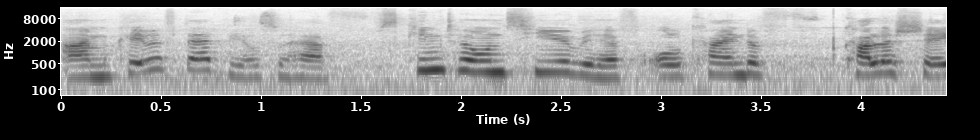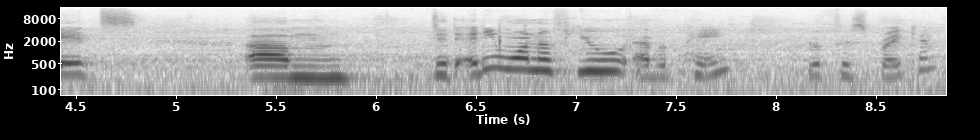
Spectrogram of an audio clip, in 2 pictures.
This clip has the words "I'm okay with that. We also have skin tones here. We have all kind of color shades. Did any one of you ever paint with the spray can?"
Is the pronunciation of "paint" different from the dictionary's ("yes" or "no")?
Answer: no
